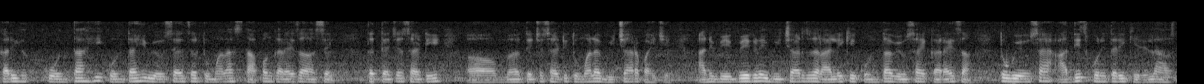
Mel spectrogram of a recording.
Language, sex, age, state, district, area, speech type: Marathi, male, 18-30, Maharashtra, Thane, urban, spontaneous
